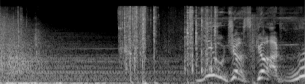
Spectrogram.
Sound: gun shots popping; gun clicks

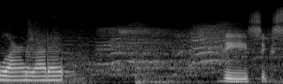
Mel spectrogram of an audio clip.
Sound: kids shouting

